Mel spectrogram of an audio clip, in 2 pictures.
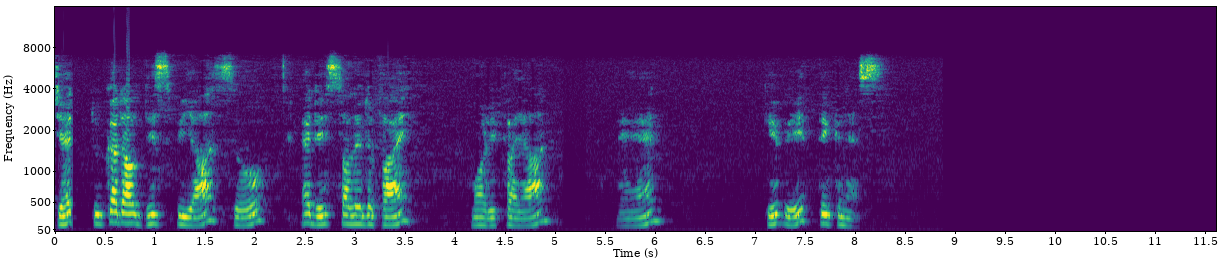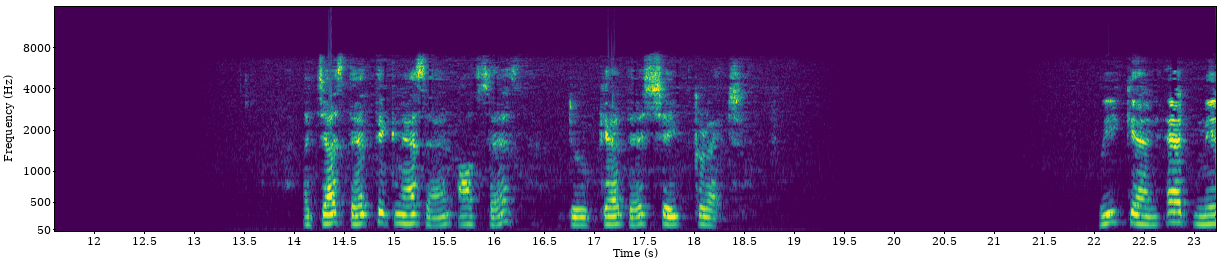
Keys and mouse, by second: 2.2-5.5 drag, 6.4 middle click, 10.9-13.8 drag, 14.9-17.5 drag, 18.0 click, 19.5 click, 20.8 middle click.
